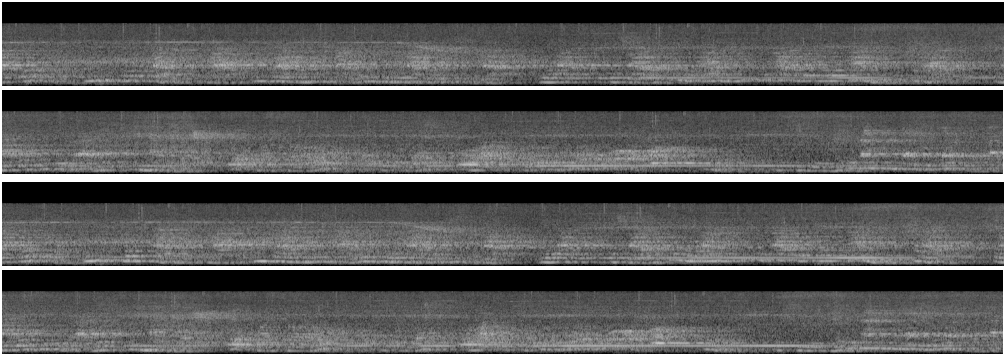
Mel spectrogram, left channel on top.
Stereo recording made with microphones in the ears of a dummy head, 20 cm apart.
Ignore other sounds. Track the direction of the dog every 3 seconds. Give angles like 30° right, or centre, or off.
40° left, 10° left, 10° right, 20° right, 20° left, 60° left, 60° left.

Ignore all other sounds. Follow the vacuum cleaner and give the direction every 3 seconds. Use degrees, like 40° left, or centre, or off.
70° right, 70° right, 60° right, 20° right, centre, 50° right, 60° right.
